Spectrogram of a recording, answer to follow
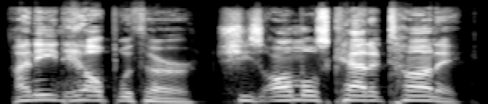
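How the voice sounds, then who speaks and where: A man voicing a frantic, urgent young man shouting in danger in an audiobook. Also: on the high side, brisk, no room sound, clean studio sound, voice pushed up, natural voice. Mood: pleading, urgent. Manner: urgent, yelling. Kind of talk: audiobook character acting.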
